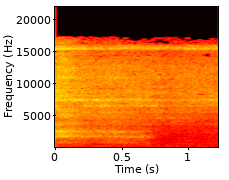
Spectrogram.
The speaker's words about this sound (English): All right, train's already coming in. It's early. Not complaining.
